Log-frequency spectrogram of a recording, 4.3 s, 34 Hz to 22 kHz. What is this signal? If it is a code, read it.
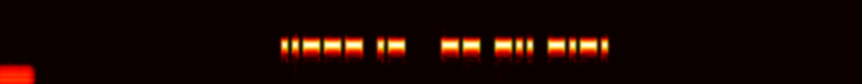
Morse code, heard as a keyed tone, about 43 wpm, 700 Hz. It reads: 2A MDC
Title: Field Day Exchanges - 45wpm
